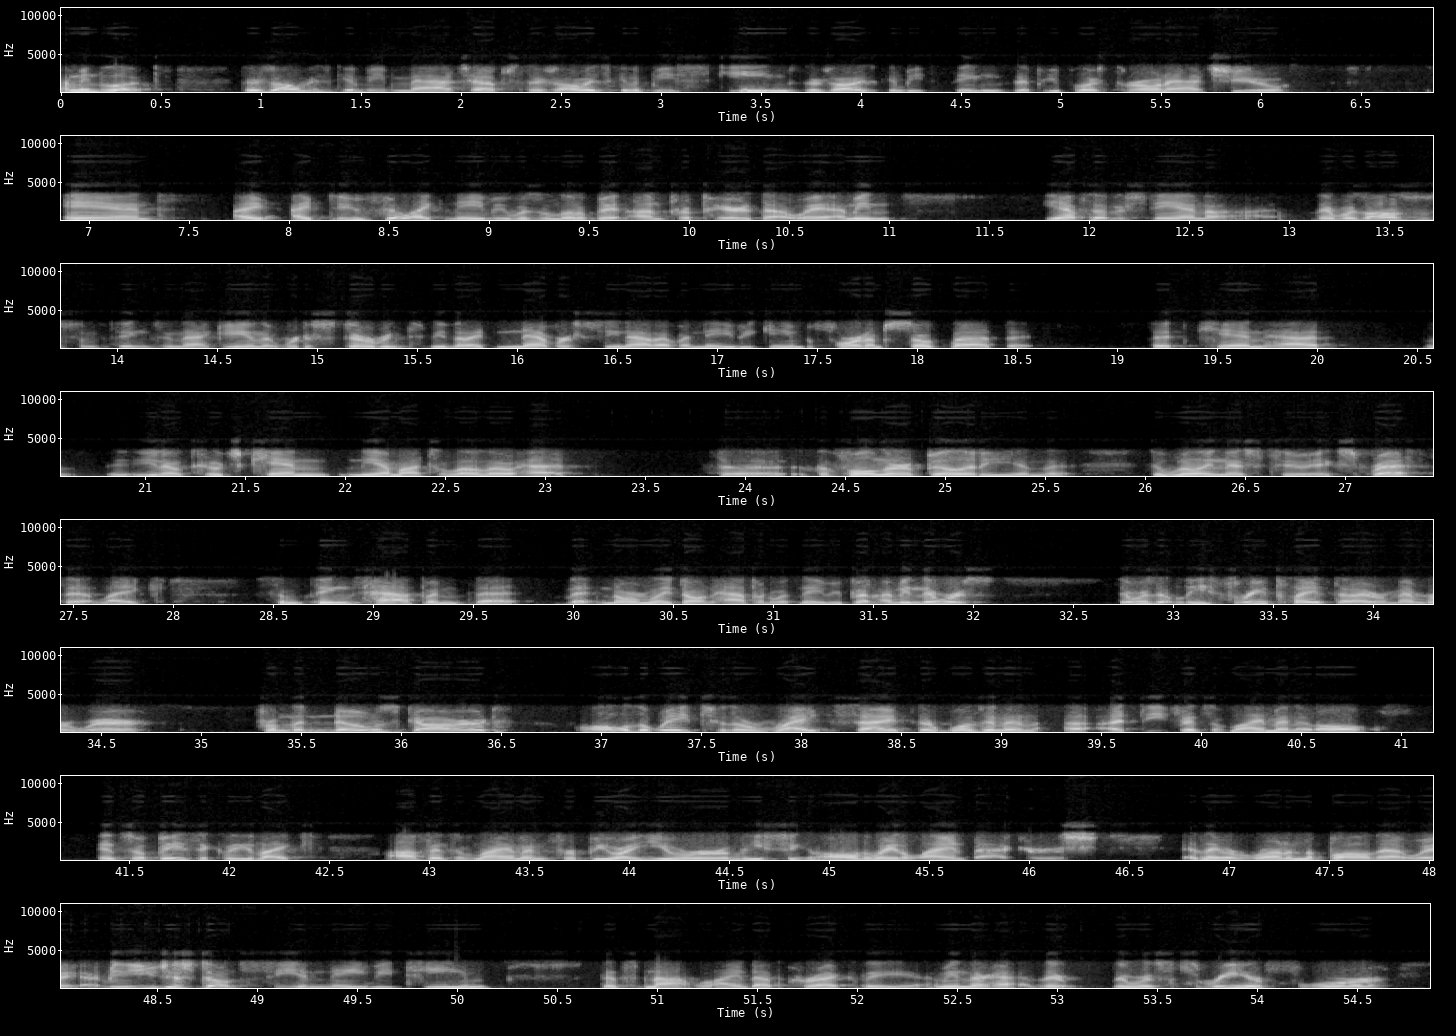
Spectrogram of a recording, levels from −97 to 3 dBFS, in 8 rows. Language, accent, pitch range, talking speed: English, American, 130-175 Hz, 205 wpm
